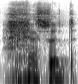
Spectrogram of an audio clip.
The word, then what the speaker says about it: chesed: It is the word chesed, C-H-E-S-E-D. The C-H is hard. Sometimes it would be pronounced chesed because our English palate doesn't have the guttural, the ch, as many of the Middle Eastern Hebrew and Arabic, the Semitic languages have.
